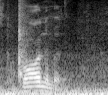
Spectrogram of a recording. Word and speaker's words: von Neumann: I was corrected by a Deutsch-speaking student that I did not pronounce the name correctly. It's von Neumann, John von Neumann.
